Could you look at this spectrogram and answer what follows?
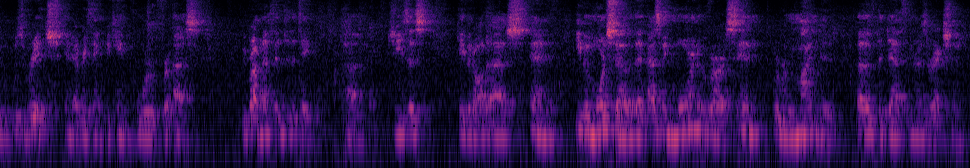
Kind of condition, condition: fault, poor sound quality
